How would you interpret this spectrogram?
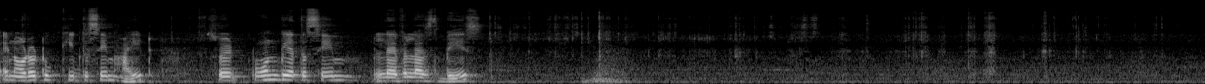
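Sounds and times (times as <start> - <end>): crepe paper crackling: 4.8 - 12.0.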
